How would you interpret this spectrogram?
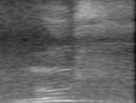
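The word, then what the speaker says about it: Muse: I want to say mouse, but moose. Mellow moose.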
